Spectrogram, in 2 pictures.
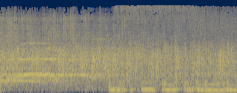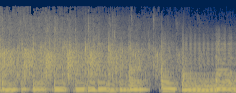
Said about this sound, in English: Can we have a warm round of applause, ladies and gentlemen, for Police Cops?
